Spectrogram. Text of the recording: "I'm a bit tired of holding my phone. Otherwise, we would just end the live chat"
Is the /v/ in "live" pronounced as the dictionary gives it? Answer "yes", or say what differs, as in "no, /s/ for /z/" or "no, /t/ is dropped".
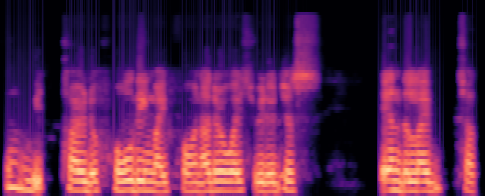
no, /b/ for /v/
